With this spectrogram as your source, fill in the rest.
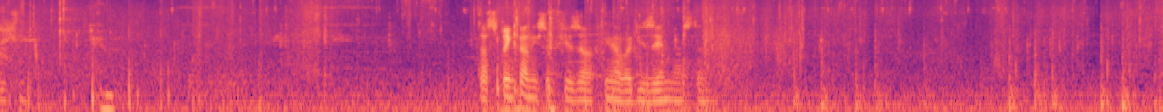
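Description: Footsteps thud softly on a hard floor.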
